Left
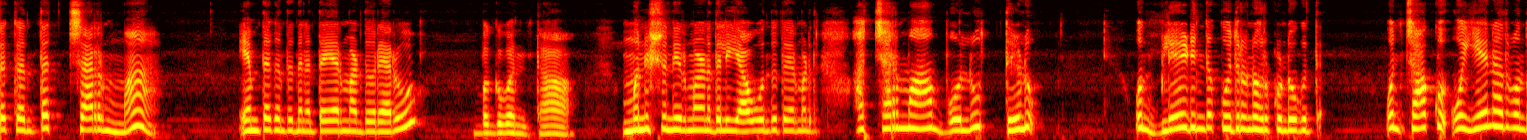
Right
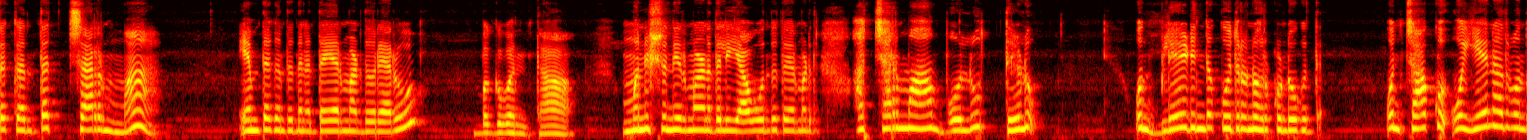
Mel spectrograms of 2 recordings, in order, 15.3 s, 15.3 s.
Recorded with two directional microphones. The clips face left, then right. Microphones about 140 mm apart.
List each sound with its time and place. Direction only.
0.0 s speech: 20° left (ahead or behind)
11.0 s a sound: 15° left (ahead or behind)
11.6 s speech: 15° left (ahead or behind)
